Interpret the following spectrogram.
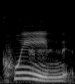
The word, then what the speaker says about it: Kouign: start with a name it's pronounced queen but it's actually spelled ke o u I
